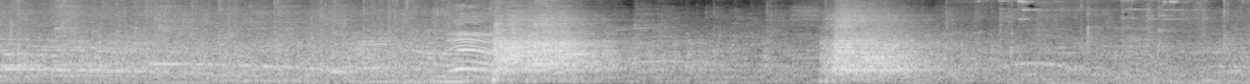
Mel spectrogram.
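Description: Voices in a busy indoor hall, with two short, loud shouts about two and a half and four seconds in.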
